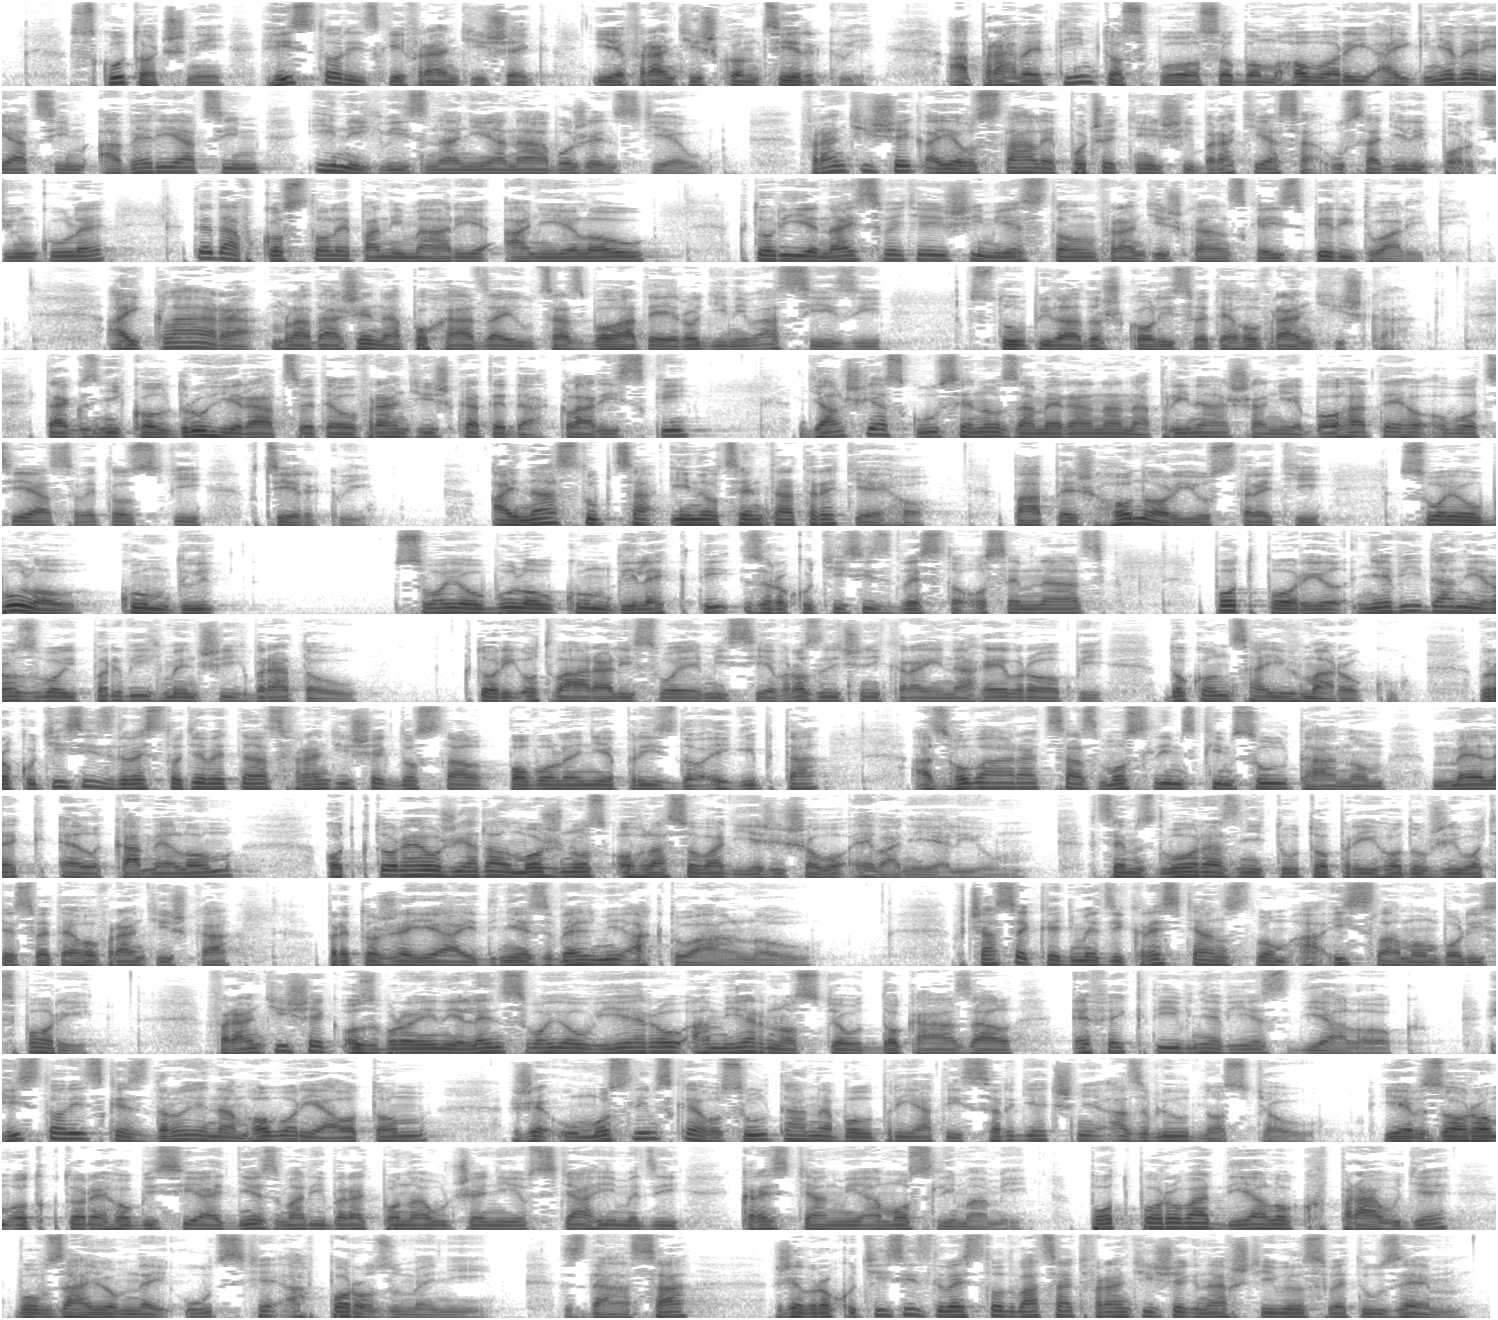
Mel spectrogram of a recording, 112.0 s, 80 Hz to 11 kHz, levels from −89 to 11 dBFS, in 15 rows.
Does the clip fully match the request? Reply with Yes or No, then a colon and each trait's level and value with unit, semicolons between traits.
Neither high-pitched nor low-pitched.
No: low, 115 Hz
